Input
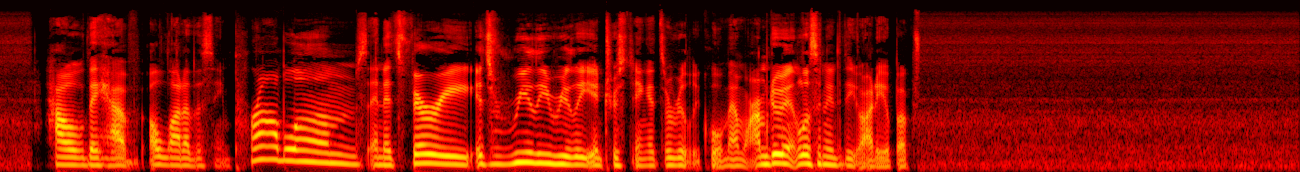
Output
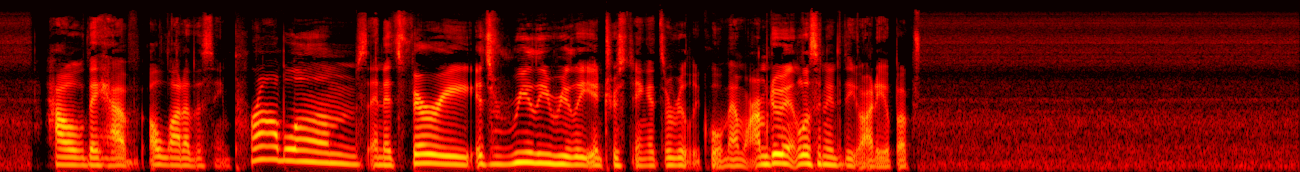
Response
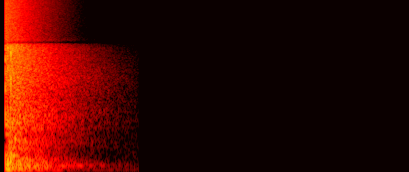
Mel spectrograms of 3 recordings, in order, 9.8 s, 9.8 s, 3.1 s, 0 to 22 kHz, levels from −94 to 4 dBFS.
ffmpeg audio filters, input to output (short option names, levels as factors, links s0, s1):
-af "equalizer=f=3800:w=5.7:g=-10,volume=0.75"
